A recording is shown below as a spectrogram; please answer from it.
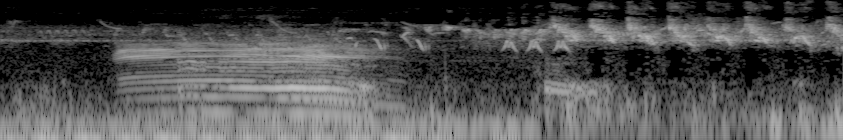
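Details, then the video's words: From a cattle herd out in open pasture, a single drawn-out moo lasts about a second and a half, slightly higher and wavering, then a brief short low, with birds chirping behind. "Kawanan Sapi Lembu di Alam Terbuka 🐄🌿 | Bunyi Moo yang Lucu dan Menghibur"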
